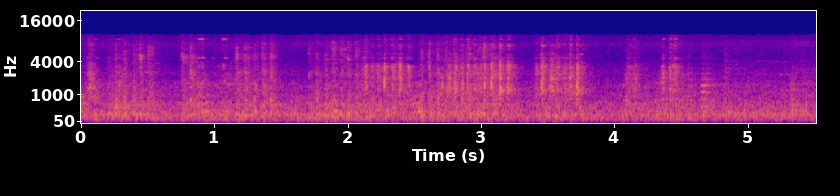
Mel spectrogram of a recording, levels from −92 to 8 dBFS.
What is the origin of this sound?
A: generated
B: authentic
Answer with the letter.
B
